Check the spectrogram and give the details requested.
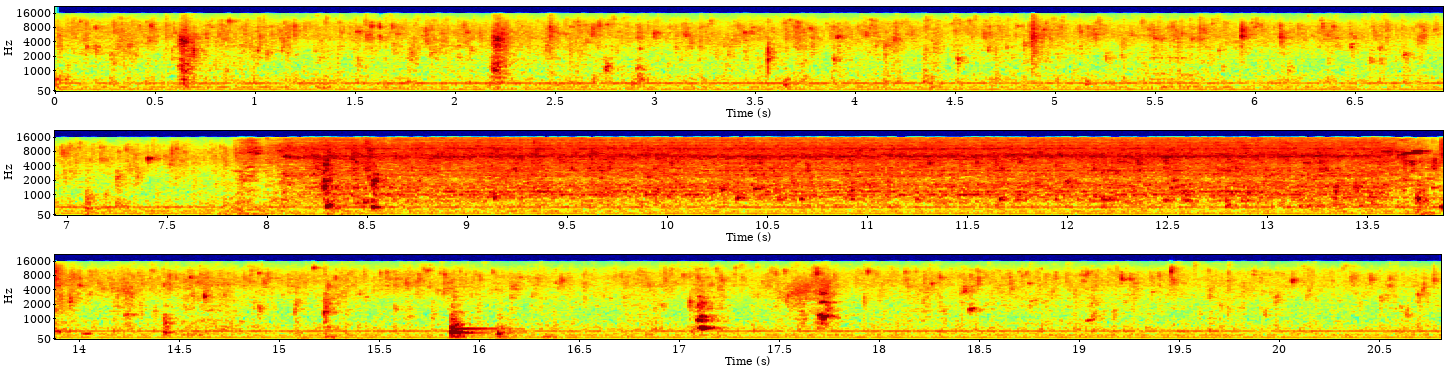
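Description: Breaded eggplant slices frying in a skillet of oil, a steady crackle of small pops over a faint low hum. About eight seconds in, a tap is turned on and runs with a loud even hiss for about six seconds, then stops suddenly.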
